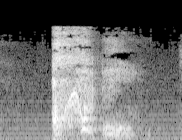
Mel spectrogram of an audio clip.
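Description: A preacher's sudden, harsh cough bursts out during a sermon, followed by a rougher throat-clearing rumble that fades after about a second, with quiet around it and no talking.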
